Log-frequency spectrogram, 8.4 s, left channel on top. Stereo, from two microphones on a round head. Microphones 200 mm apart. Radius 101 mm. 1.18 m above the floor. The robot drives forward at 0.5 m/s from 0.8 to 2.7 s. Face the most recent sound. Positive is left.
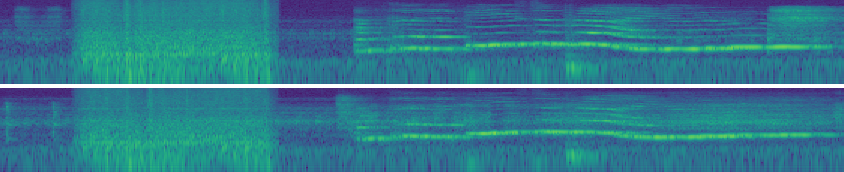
turn(degrees=40)  # may be behind; listen again after turning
